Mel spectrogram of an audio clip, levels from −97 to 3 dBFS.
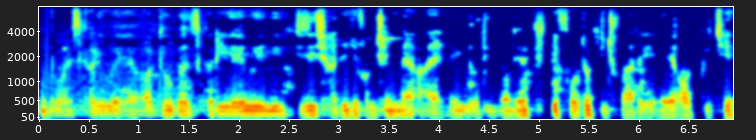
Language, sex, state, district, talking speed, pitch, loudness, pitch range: Hindi, male, Uttarakhand, Uttarkashi, 215 wpm, 115 Hz, -23 LUFS, 110-120 Hz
